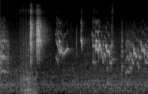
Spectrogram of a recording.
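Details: Indoor pet budgerigar near its bath makes scratchy, twittering chatter mixed with sharp clicks and brief fluttering or splashing noises.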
